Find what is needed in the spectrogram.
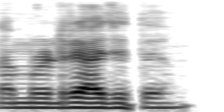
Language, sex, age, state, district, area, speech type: Malayalam, male, 30-45, Kerala, Idukki, rural, spontaneous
